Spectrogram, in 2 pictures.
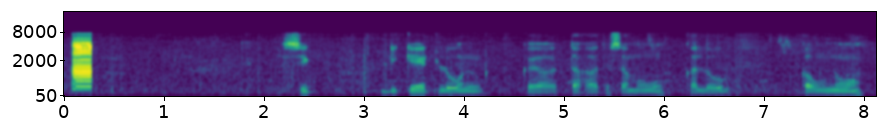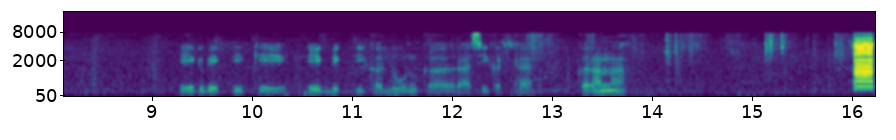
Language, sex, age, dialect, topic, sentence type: Bhojpuri, male, 18-24, Western, banking, statement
